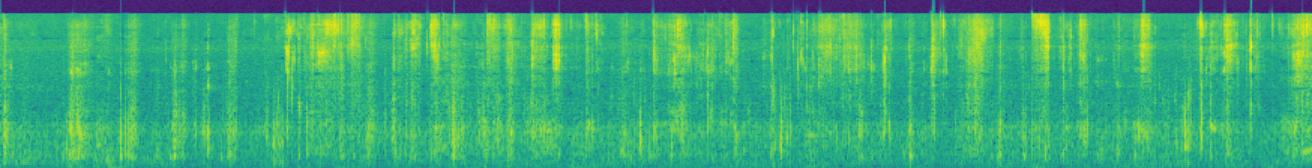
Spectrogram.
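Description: Close-miked eating: biting into and chewing crisp fried food, a steady run of crunching and crackling with wet mouth sounds.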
